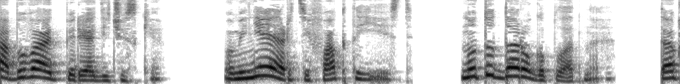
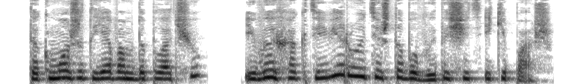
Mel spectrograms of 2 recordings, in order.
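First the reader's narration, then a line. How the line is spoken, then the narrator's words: Gentle question. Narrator (Russian): Насколько могла мягко, спросила я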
